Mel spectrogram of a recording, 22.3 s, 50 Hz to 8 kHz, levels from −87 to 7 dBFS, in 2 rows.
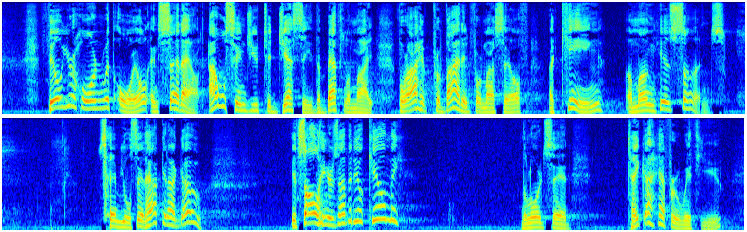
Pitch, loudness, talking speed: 155 Hz, -24 LUFS, 130 wpm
